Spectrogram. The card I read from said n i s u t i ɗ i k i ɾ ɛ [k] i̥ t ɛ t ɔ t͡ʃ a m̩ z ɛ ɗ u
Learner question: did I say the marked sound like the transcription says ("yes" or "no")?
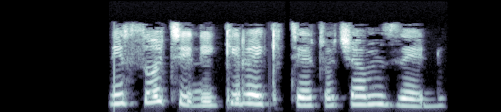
yes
